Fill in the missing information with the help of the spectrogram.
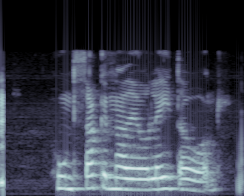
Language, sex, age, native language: Icelandic, male, 11, Icelandic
